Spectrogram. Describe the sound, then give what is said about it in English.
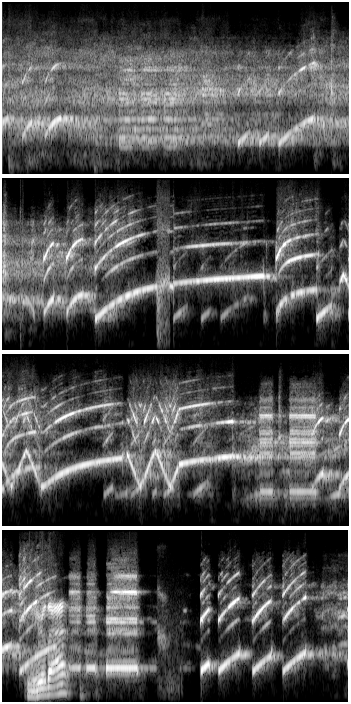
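Loud ambulance sirens wail and yelp continuously, several tones overlapping and sweeping up and down, with a brief spoken remark near the start. An ambulance roars in, part of a parade of aid cars circling for minutes in Renton, with Renton police, Renton fire department, AMR and TriMed Medical there. “I heard an ambulance come roaring in, and let me see if I can play this for you real quick,”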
